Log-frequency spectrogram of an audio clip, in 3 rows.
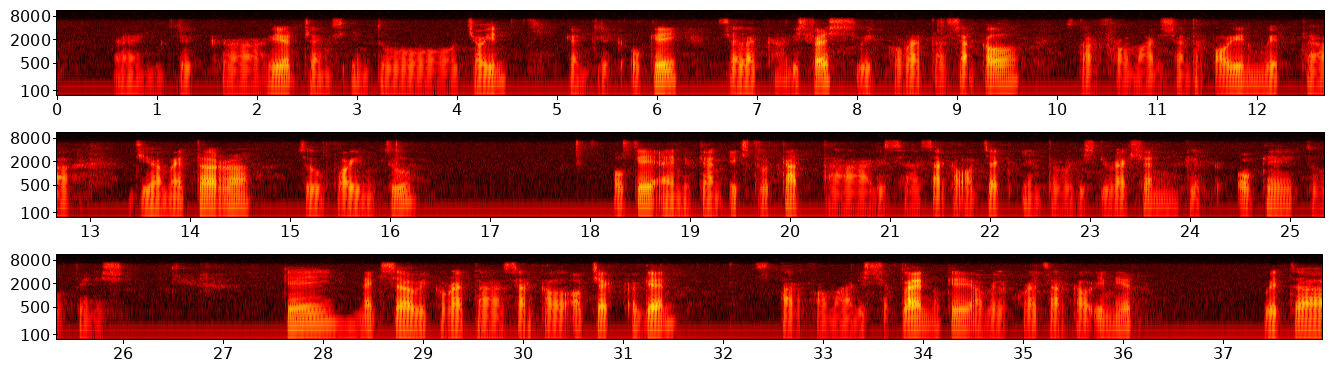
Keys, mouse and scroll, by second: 2.0 click, 8.7 c, 11.1 click, 15.3 typing, 16.5-17.2 typing, 17.8 Return, 19.7 click, 25.8 scroll down 1, 25.9-27.3 scroll up 1, 27.5 shift+middle click, 30.0 click, 34.6-35.0 scroll down 1, 36.6 click.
